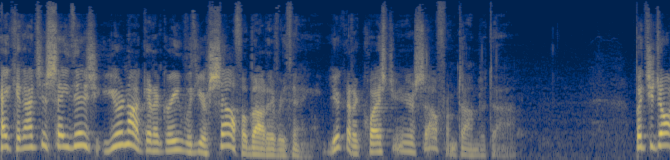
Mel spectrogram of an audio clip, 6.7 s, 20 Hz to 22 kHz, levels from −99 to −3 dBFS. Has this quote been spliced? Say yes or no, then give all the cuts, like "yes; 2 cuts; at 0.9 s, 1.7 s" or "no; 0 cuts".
no; 0 cuts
